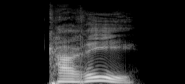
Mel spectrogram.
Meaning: 1. square, block 2. rib cut
- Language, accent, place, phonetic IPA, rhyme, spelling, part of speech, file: German, Germany, Berlin, [kaˈʁeː], -eː, Karree, noun, De-Karree.ogg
